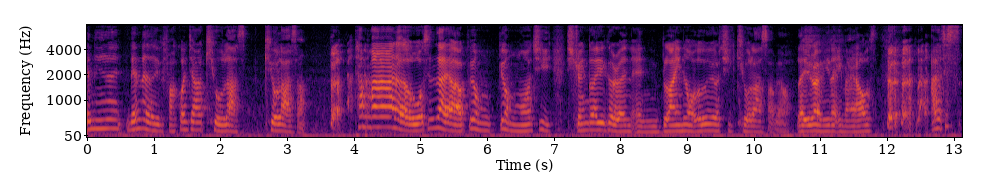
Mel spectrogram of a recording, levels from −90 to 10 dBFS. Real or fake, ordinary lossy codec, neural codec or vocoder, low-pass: fake; none; codec, 16 kHz, 16 kbps, FunCodec, trained on Chinese and English, 50 frames a second; none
